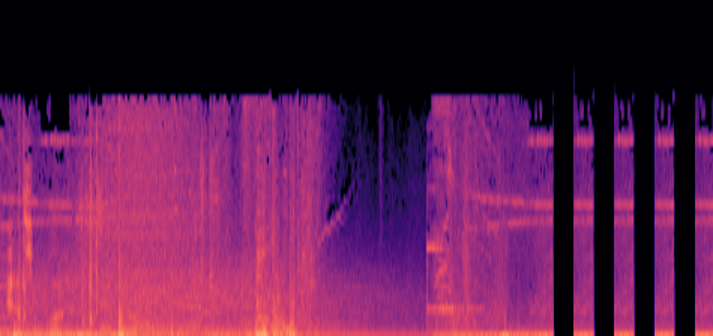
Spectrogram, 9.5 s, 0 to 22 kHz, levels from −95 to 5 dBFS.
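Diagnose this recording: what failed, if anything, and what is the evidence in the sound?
Playback stage: stutter with silent gaps from 7.37 s to the end, a 251 ms burst every 539 ms, likely a stalled stream; the spectrogram shows identical blocks between blank columns.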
